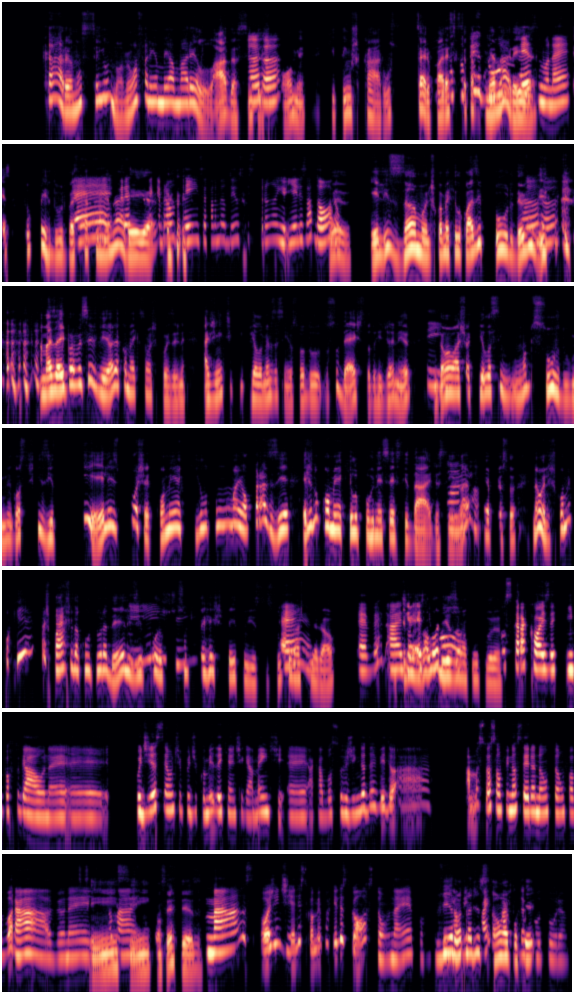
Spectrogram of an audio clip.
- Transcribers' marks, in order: other background noise; distorted speech; chuckle; tapping; other noise; laugh
- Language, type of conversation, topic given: Portuguese, podcast, Como viajar te ensinou a lidar com as diferenças culturais?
